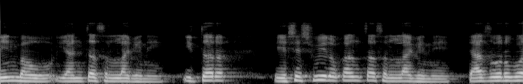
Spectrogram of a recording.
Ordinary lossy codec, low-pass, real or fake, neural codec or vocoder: MP3, 64 kbps; 7.2 kHz; fake; codec, 16 kHz, 16 kbps, FreqCodec, smaller model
